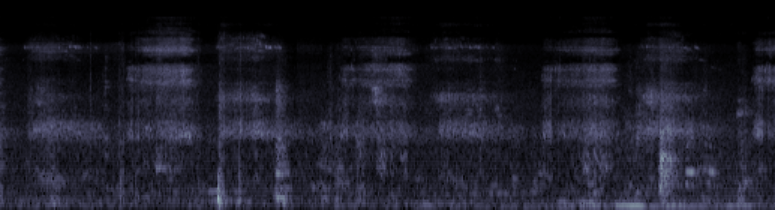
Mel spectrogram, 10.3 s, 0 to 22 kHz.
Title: Snoring Kid Part 4/5(1)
